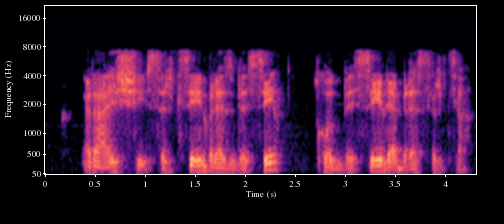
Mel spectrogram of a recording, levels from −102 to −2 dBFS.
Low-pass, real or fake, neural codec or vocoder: 7.2 kHz; fake; codec, 16 kHz, 8 kbps, FunCodec, trained on LibriTTS, 25 frames a second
